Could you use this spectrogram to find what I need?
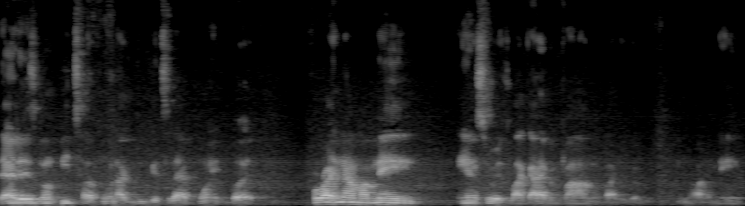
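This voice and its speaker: A man talks at a fairly quick pace, his loudness swinging widely. Background noise is noticeable. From Detroit, Michigan. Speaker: rapper. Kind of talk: casual podcast interview.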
